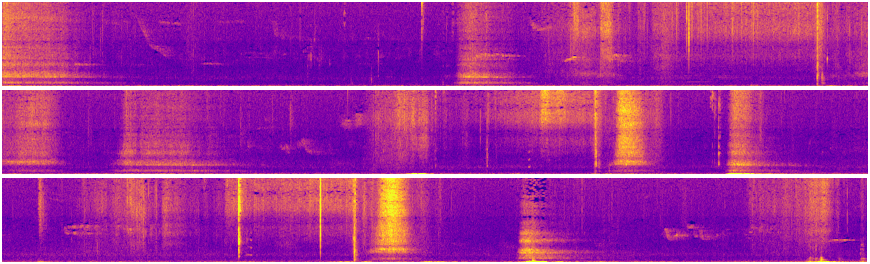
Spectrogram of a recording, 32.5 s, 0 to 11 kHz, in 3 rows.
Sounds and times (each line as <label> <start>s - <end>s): lighting a cigarette and smoking it 7.6s - 10.4s
lighting a cigarette and smoking it 24.4s - 26.3s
